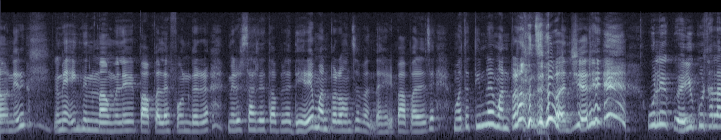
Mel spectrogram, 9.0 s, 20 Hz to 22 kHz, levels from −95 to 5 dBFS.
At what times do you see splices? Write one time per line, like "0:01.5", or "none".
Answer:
0:07.8

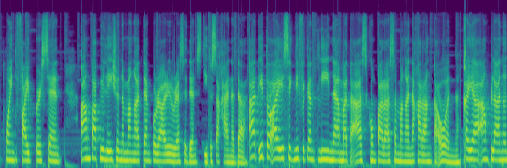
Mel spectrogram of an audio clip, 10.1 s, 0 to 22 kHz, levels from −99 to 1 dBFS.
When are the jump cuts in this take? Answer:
none

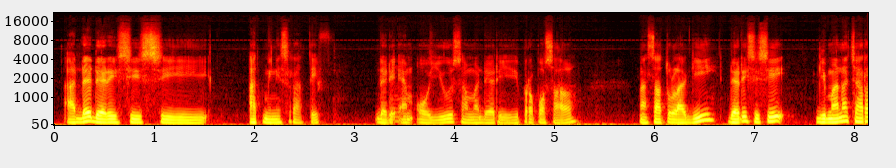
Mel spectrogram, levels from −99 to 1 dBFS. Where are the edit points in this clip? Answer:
none

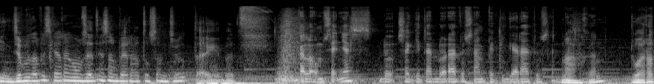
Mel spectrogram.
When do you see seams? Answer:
0:02.9

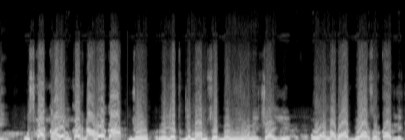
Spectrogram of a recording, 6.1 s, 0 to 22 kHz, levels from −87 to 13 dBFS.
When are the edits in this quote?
0:01.8

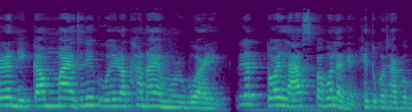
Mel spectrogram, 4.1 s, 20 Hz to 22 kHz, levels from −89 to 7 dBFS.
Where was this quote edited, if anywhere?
0:02.5

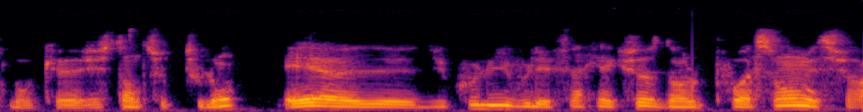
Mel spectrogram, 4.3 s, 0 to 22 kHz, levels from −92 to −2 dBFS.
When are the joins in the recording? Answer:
0:01.3

